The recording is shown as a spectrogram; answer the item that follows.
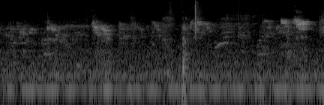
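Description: A knife slicing slowly through a large, firm Agaricus bitorquis mushroom on a bamboo cutting board: faint soft scrapes, with a small click about two and a half seconds in, over a steady low hum.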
